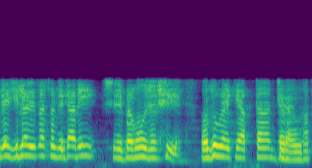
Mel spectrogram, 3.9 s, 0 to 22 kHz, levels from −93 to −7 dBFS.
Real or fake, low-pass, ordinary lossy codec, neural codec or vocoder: fake; 3.6 kHz; none; codec, 24 kHz, 1 kbps, SNAC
